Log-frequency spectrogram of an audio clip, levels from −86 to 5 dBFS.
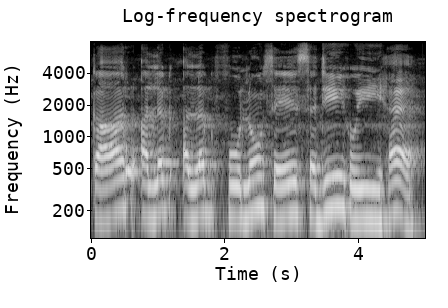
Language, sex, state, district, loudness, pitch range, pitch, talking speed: Hindi, male, Punjab, Fazilka, -13 LUFS, 165-190 Hz, 175 Hz, 85 wpm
